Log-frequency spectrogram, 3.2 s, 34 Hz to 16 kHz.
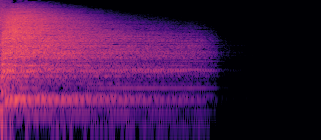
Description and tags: crash - china cymbal 1
Istanbul 18" Agop Signature China Cymbal (AGCH18-1012815P),
Audix Fusion F15 Cymbal Condenser Mic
